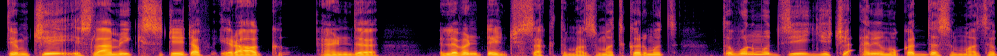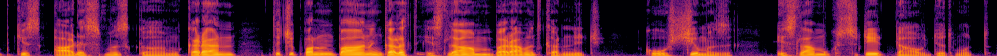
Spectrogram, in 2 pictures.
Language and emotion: Kashmiri, neutral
